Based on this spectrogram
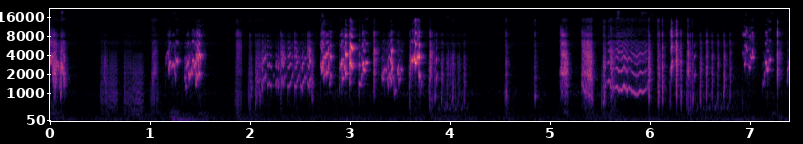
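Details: Two pet budgerigars, the male reportedly imitating human speech: loud, fast chatter of scratchy notes, clicks and wavering whistled tones in rapid bursts broken by short pauses, close and clear over near silence.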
